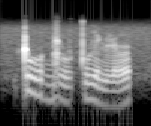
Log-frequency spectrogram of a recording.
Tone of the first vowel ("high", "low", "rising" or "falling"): falling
